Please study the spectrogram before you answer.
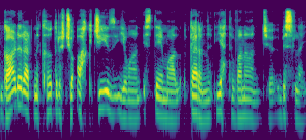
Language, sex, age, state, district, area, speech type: Kashmiri, male, 45-60, Jammu and Kashmir, Budgam, rural, spontaneous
